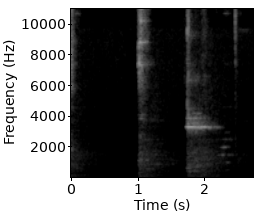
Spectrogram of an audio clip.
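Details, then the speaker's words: Bike GPS tracker's 12 V relay, ignition on, relay trigger wire grounded: two crisp clicks about three quarters of a second apart over near silence, showing the relay works and cuts the vehicle's supply. "जब आप इसको ground करोगे तो ये इसमें आवाज आएगी एक कट कट की इसका मतलब ये है कि आपका रिले काम कर रहा है।"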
